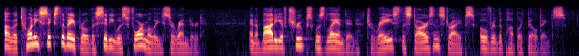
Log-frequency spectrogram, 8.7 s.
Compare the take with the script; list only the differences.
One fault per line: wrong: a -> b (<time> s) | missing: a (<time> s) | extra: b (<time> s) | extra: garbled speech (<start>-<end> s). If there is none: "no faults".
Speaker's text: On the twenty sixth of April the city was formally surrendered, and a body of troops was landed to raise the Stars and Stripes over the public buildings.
no faults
